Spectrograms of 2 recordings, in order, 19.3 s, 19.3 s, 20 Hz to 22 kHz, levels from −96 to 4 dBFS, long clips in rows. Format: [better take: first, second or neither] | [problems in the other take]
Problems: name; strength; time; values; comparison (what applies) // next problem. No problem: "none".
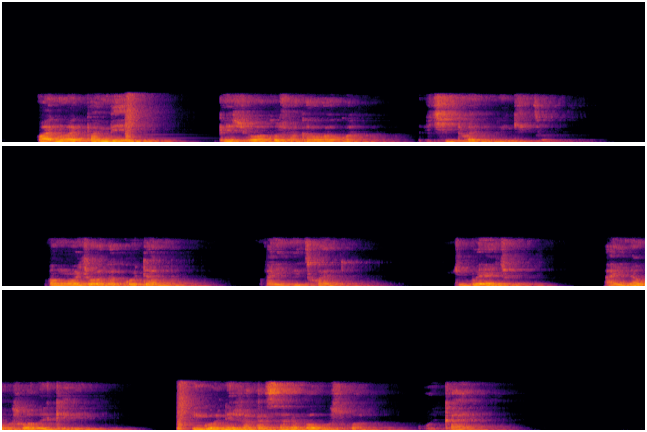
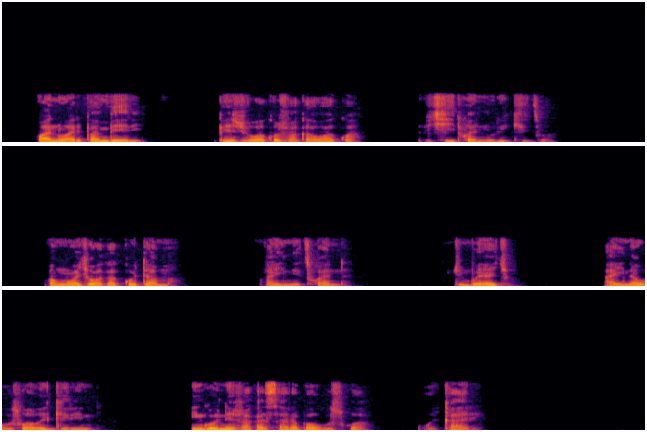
second | noise reduction (neural separator model SepFormer DNS4)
